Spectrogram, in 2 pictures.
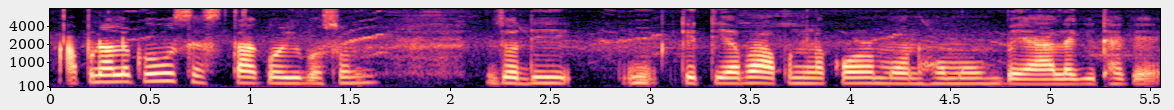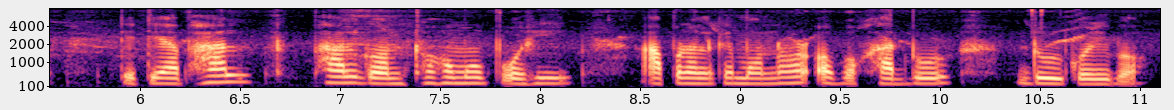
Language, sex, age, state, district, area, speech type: Assamese, female, 45-60, Assam, Golaghat, rural, spontaneous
